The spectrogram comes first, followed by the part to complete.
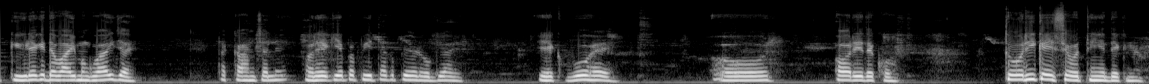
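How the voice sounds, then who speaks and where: On a low-quality recording, a young village vlogger from India narrates casually to camera, his high voice carrying a dark tone. He explains village life to his viewers from his home, garden and the roadside.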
